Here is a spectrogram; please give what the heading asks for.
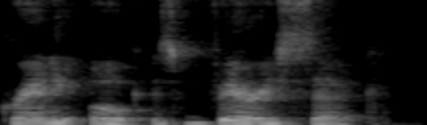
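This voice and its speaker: A woman voicing a caring but firm mother squirrel in a storybook, gentle and encouraging. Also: deep voice, unhurried. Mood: coaxing.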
